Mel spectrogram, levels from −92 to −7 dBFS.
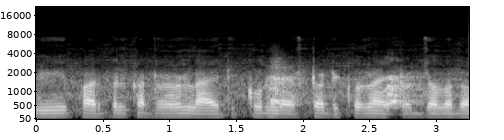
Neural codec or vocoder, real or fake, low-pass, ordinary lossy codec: codec, 44.1 kHz, 7.8 kbps, Pupu-Codec; fake; 7.2 kHz; none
